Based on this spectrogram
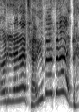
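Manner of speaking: casual, oblivious, high, loud, offhand surprised tone.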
